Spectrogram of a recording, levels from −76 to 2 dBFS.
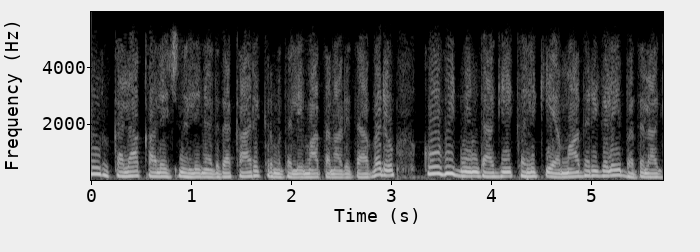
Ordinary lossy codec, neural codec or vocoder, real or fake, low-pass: Opus, 32 kbps; none; real; 5.4 kHz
